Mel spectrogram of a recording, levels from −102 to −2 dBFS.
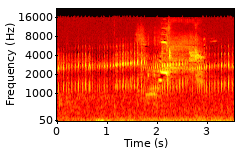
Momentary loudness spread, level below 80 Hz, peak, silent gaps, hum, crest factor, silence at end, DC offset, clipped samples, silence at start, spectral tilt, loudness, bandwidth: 13 LU; -46 dBFS; -6 dBFS; none; none; 22 dB; 0 s; under 0.1%; under 0.1%; 0 s; 1.5 dB/octave; -25 LUFS; 17 kHz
